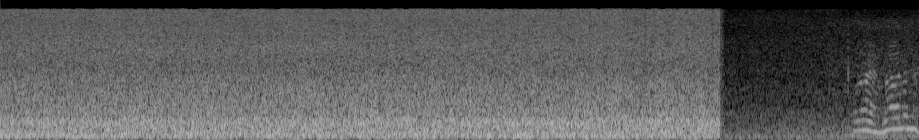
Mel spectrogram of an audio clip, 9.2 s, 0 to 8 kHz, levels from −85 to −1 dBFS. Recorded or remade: recorded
